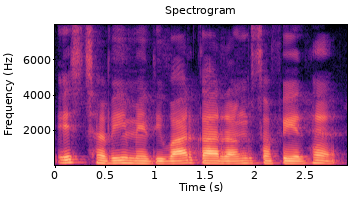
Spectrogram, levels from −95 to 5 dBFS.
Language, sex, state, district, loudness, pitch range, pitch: Hindi, male, Assam, Kamrup Metropolitan, -14 LUFS, 130-145 Hz, 135 Hz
